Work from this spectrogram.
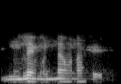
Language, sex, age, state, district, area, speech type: Bodo, male, 18-30, Assam, Chirang, urban, conversation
